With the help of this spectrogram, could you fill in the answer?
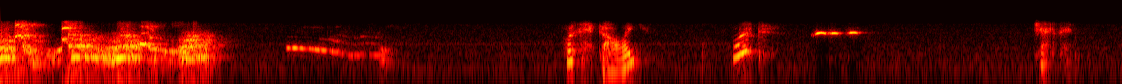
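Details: Small pet dog, part Chihuahua, howling along with another dog's voice played from a recording. A rough, noisy burst opens, then wavering, harmonic whines and howls rise and fall in short bouts, with a brief high whistled note near the end.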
